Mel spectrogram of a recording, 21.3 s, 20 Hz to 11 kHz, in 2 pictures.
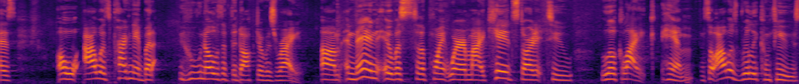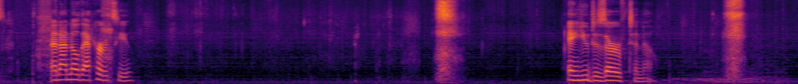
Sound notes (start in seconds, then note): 16.4 sniffles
